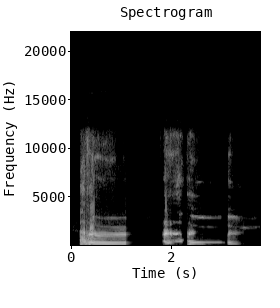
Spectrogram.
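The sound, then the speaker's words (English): Right after a 2021 NFL draft pick is announced, a single voice lets out a long, loud, low boo, then three shorter booing groans after a pause. It sounds like one person imitating a booing draft crowd rather than an actual crowd. “Are you booing? I can't tell if you're booing or cheering.”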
